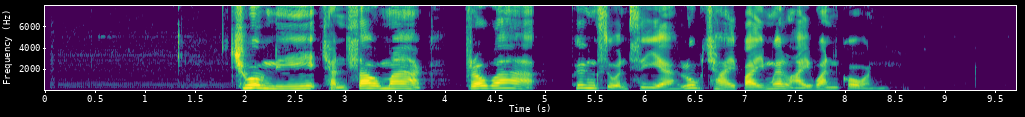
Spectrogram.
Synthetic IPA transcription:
t͡ɕʰu˥˩əŋniː˦˥t͡ɕʰa˦˥nsa˥˩wmaː˥˩k̚ | pʰɾɔ˦˥waː˥˩ | pʰɯ˥˩ŋsu˨˩˦ənsi˩˦ɐluː˥˩k̚t͡ɕʰaː˧jpa˧jmɯ˥˩əlaː˩˦jwa˧nkɔː˨˩n

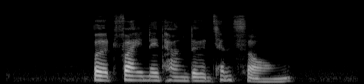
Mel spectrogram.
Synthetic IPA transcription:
pɤː˨˩t̪̚fa˧jna˧jt̪ʰaː˧ŋdɤː˧nt͡ɕʰa˦˥˩nsɔː˩˦ŋ

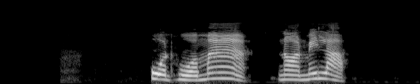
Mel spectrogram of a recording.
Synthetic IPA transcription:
pu˨˩ət̪̚ɦu˩˦ɐmaː˥˩k̚ | nɔː˧nma˥˩jla˨˩p̚

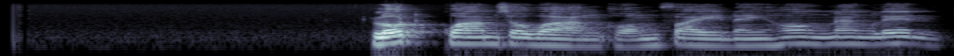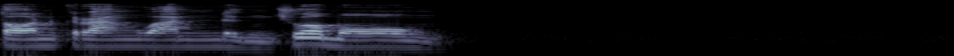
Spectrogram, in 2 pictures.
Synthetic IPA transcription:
lo˦˥t̪̚kʰwaː˧msa˧waː˨˩ŋkʰɔː˩˦ŋfa˧jna˧jɦɔ˥˩ŋna˥˩ŋle˥˩nt̪ɔː˧nkɾaː˧ŋwa˧nːɯ˨˩ŋt͡ɕʰu˥˩ɐmoː˧ŋ

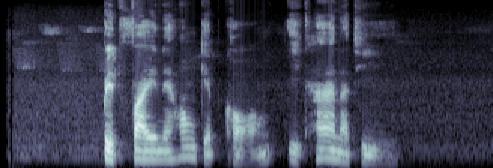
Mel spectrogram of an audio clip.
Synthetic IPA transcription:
pi˨˩t̪̚fa˧jna˧jɦɔ˥˩ŋke˨˩p̚kʰɔː˩˦ŋʔiː˨˩k̚haː˥˩naː˧t̪ʰiː˧

